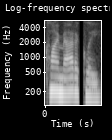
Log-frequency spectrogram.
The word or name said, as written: climatically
